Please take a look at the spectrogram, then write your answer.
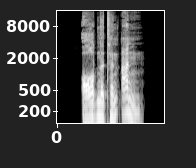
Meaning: inflection of anordnen: 1. first/third-person plural preterite 2. first/third-person plural subjunctive II
- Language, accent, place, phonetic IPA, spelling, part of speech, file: German, Germany, Berlin, [ˌɔʁdnətn̩ ˈan], ordneten an, verb, De-ordneten an.ogg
